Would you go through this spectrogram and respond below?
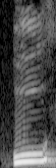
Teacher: Phonetically, u is a close back rounded vowel. It is produced by raising the back of the tongue close to the soft palate velum without creating any obstruction to the airflow. The lips are rounded and produce, forming a small circular opening.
